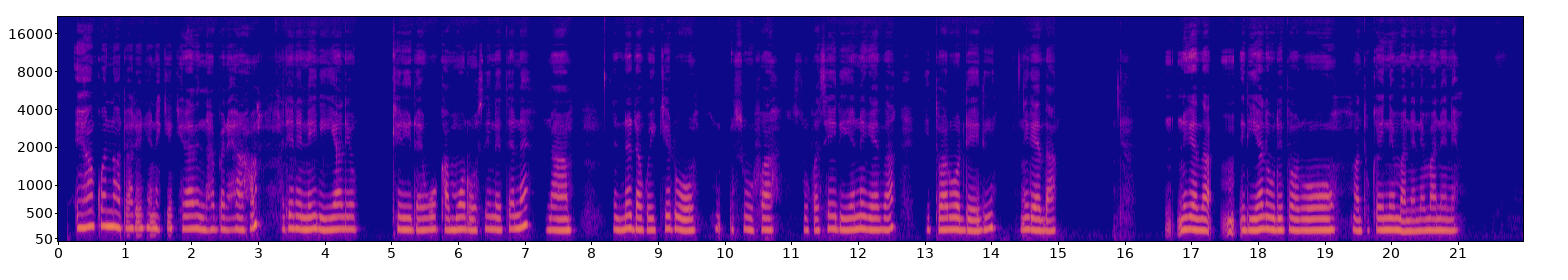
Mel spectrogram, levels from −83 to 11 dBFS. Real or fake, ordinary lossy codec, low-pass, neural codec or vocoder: real; none; none; none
